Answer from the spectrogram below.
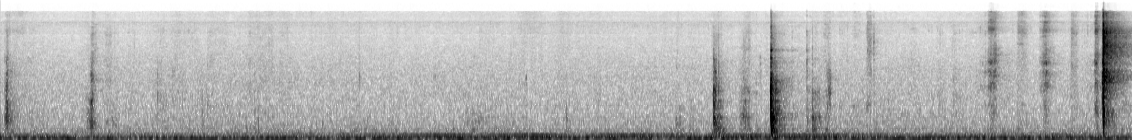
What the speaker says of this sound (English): I went through a lot of work to find the perfect pair of scissors.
